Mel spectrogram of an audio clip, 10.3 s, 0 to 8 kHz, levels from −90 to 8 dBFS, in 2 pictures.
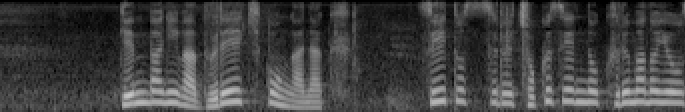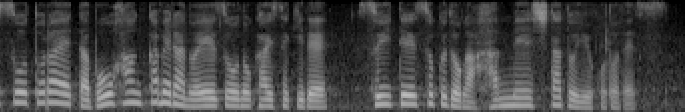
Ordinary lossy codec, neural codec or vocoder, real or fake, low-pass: none; none; real; 7.2 kHz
